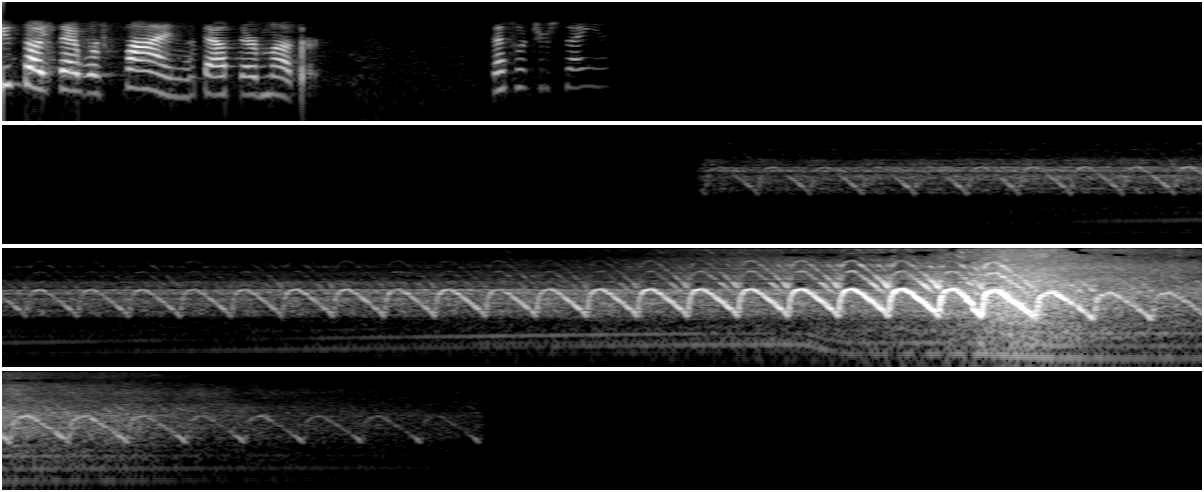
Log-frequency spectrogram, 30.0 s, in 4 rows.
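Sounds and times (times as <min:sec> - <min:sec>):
siren yelping: 0:11.9 - 0:25.5
vehicle engine: 0:12.1 - 0:25.5.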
